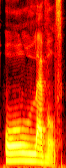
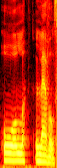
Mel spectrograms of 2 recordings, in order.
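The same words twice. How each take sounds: First: The two l sounds merge into one. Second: Each word keeps its own l sound. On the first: The speaker calls it right. "So it becomes all levels" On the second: The speaker calls it wrong. "not all levels"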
